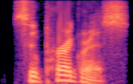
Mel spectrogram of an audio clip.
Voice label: "Supergrass", American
